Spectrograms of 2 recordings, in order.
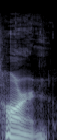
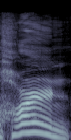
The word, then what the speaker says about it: Hârn: about horn horn and there's one of those little pointy things over the a harn I think it's still pronounced harn han han it's like the uml in Blue Oyster Cult it's not metal without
